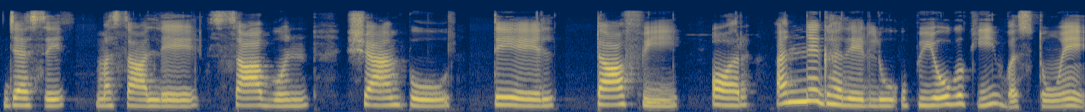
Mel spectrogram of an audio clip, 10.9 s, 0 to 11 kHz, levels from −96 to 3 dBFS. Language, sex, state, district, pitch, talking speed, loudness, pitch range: Hindi, female, Jharkhand, Ranchi, 205 Hz, 65 wpm, -17 LUFS, 190-220 Hz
